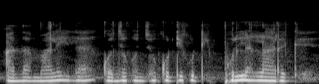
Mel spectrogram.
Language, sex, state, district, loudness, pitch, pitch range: Tamil, female, Tamil Nadu, Kanyakumari, -16 LUFS, 180 Hz, 170-190 Hz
